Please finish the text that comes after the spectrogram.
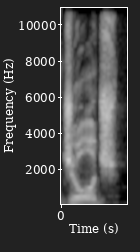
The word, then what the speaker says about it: djokson: The first mock we have today is Keirok Iron Hand by, now apparently this is pronounced George, but I like to say DJ OK Son.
